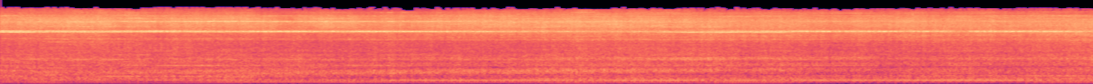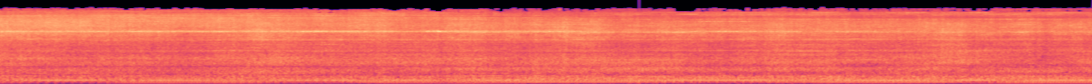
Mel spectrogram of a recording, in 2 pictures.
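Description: Diesel-electric freight locomotives working hard under load, with a deep, uneven engine throb. A steady high-pitched squeal comes from the wheel flanges grinding through the tight curve, over the rumble of the train rolling past.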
